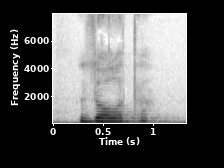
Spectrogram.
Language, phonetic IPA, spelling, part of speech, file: Belarusian, [ˈzoɫata], золата, noun, Be-золата.ogg
- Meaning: gold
